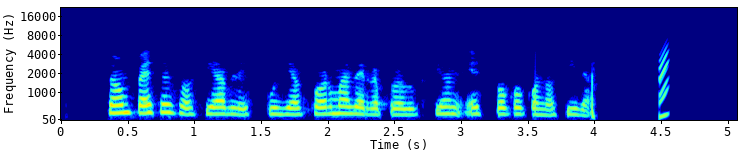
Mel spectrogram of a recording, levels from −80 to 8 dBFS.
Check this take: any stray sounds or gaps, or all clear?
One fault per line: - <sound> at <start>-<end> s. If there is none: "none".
- chirp at 4.5-4.6 s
